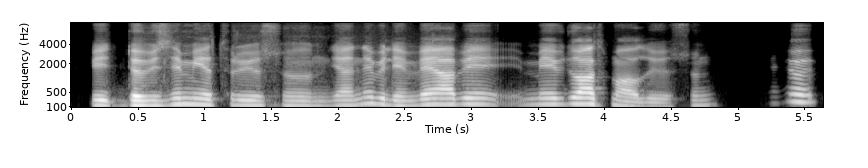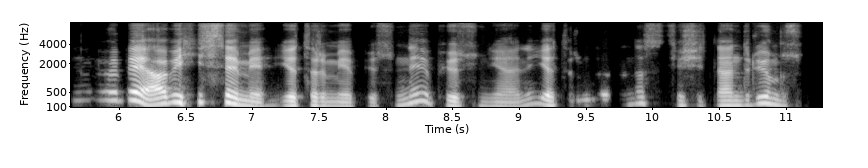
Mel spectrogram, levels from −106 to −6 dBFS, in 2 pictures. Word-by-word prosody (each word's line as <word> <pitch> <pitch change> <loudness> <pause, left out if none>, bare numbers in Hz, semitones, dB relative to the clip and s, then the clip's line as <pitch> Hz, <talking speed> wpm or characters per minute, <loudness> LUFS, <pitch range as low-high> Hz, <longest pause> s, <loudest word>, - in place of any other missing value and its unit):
bir 125 -3 -1
dövize 125 +3 +4
mi 160 0 0
yatırıyorsun? 125 -4 -4
Ya, 130 +1 -2
ne 165 +3 -5
bileyim 125 -4 -2
veya 155 +1 +4
bir 155 -3 -3
mevduat 155 +2 +2
mı 130 - -4
alıyorsun 110 +5 -7 0.5
ö 210 -2 -2 0.3
ö 255 -1 -7
veya 180 - +8
bir 205 -1 +5
hisse 200 -1 +2
mi 115 -5 -2
yatırım 115 -2 -2
yapıyorsun? 105 - -10
Ne 195 - -3
yapıyorsun 115 - -6
yani, 105 +10 -10
yatırımlarını 255 - -5
nasıl 175 +2 -15
çeşitlendiriyor 125 +6 -5
musun? 125 -5 -12
135 Hz, 145 wpm, -21 LUFS, 120-160 Hz, 0.5 s, veya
